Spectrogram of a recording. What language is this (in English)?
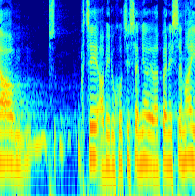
Czech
